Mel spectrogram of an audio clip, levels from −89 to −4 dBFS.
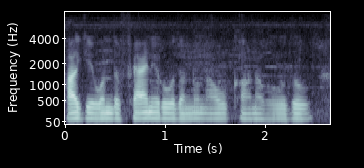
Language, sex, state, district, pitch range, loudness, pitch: Kannada, male, Karnataka, Koppal, 100-105 Hz, -25 LUFS, 105 Hz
